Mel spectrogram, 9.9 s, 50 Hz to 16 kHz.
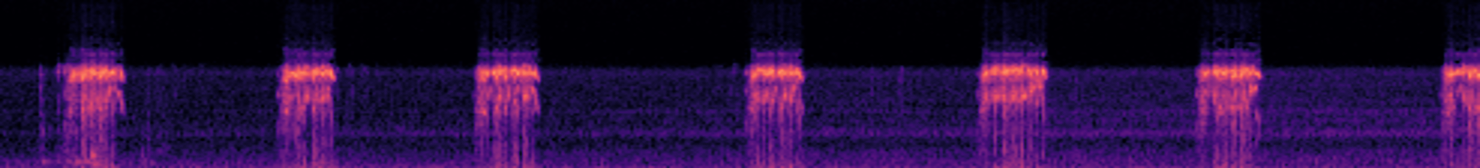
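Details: Owl at 5:27 AM on March 24, 2013, seen on a live owl camera, giving rasping hissy screeches spaced about every one and a half seconds, with a faint steady hum behind.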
